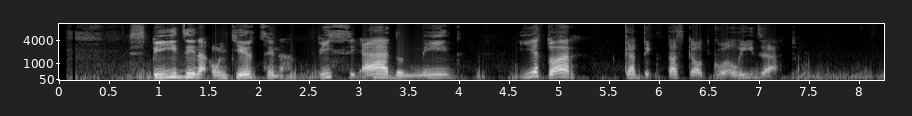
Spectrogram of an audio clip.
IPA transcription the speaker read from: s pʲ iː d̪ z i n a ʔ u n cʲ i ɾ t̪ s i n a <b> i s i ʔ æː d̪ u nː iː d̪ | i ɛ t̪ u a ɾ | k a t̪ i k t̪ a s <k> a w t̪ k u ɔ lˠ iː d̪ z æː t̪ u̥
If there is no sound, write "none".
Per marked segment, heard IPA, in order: v, k

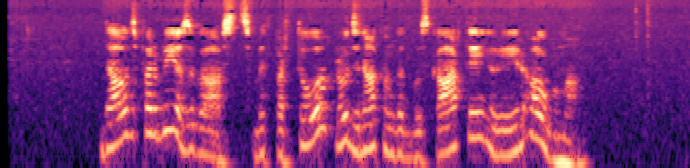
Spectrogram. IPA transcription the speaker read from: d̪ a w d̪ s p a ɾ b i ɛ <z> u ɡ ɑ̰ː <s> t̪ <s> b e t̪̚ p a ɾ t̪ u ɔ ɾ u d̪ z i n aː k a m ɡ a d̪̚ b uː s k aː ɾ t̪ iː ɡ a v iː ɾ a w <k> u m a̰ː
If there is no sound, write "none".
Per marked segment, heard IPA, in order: z, s, s, ɡ

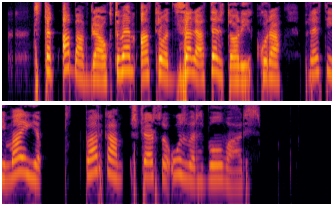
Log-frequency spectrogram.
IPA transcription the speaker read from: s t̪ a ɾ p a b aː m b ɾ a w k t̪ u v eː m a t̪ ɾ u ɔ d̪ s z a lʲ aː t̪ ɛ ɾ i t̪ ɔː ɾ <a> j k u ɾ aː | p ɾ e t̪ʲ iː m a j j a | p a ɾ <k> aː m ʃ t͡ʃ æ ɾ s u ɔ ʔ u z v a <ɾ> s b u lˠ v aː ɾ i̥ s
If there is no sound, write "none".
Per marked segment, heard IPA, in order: i, k, ɾ

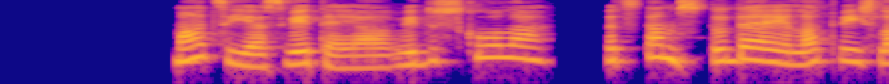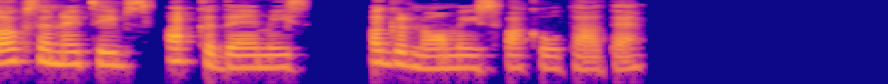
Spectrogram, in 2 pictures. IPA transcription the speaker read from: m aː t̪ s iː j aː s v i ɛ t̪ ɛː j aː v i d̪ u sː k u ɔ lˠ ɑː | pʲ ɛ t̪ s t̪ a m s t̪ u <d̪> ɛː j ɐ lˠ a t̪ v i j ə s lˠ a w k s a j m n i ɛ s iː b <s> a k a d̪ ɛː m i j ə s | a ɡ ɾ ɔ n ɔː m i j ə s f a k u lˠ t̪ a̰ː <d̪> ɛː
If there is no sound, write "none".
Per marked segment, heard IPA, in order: d̪, s, t̪

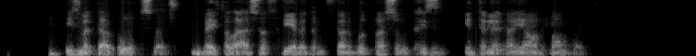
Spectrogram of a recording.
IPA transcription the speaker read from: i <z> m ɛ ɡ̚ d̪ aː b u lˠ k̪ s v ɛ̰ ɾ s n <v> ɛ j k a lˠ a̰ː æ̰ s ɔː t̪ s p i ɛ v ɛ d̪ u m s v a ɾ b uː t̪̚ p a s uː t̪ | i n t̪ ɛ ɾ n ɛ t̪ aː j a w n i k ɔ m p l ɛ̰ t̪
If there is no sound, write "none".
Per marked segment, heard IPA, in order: z, v

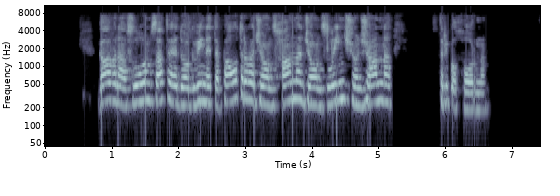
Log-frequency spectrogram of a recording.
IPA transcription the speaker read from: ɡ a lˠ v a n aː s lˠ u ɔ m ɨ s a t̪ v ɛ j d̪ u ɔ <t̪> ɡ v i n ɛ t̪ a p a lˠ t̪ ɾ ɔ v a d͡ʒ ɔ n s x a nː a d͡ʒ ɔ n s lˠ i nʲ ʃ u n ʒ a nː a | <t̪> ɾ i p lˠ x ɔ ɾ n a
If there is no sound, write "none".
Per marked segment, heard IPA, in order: none, t̪

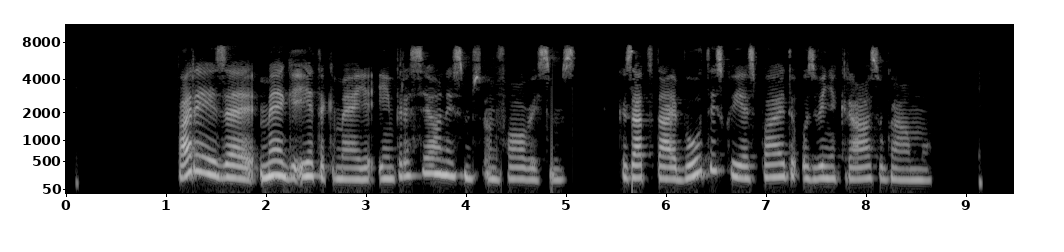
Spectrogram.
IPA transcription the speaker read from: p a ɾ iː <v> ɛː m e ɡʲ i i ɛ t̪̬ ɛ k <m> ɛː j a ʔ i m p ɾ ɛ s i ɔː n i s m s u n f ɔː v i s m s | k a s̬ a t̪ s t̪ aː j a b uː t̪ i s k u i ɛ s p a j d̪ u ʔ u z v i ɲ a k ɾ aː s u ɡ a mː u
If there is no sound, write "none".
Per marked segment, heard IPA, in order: z, m

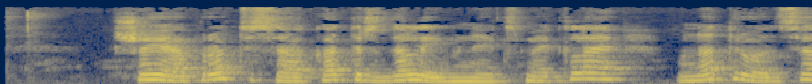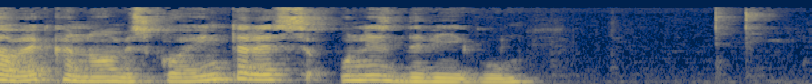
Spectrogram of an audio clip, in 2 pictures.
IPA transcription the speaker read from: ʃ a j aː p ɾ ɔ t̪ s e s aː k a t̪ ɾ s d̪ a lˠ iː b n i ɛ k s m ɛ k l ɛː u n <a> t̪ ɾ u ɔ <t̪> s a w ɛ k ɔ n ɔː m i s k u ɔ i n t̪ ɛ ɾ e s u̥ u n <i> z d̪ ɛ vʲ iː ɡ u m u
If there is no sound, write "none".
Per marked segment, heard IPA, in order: a, d̪, i

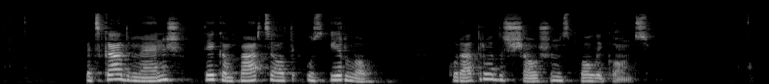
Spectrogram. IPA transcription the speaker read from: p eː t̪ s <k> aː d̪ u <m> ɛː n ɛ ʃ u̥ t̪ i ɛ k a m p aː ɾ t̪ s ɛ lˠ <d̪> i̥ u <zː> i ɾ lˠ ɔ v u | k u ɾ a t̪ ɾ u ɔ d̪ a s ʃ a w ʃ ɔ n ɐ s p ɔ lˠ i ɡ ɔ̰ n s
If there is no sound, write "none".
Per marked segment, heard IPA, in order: k, m, t̪, z

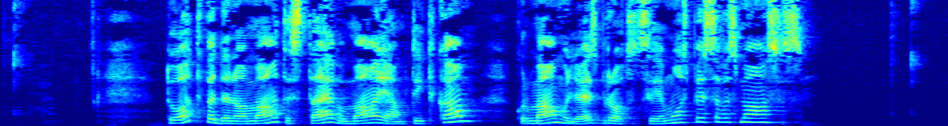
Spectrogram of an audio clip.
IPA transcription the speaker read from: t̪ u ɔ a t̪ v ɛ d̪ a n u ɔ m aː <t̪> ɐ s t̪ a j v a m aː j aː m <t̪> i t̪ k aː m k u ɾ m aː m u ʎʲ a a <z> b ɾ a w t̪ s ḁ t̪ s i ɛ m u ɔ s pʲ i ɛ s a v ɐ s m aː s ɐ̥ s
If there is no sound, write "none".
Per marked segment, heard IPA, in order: t̪, t̪, z

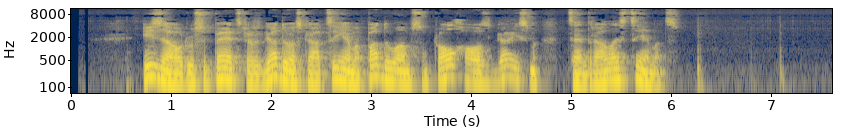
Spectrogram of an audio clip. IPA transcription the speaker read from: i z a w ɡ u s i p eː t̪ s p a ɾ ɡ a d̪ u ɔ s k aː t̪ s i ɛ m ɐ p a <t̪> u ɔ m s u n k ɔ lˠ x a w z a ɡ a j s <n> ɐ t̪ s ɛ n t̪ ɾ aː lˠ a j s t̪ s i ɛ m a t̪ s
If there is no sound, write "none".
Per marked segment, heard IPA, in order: d̪, m

